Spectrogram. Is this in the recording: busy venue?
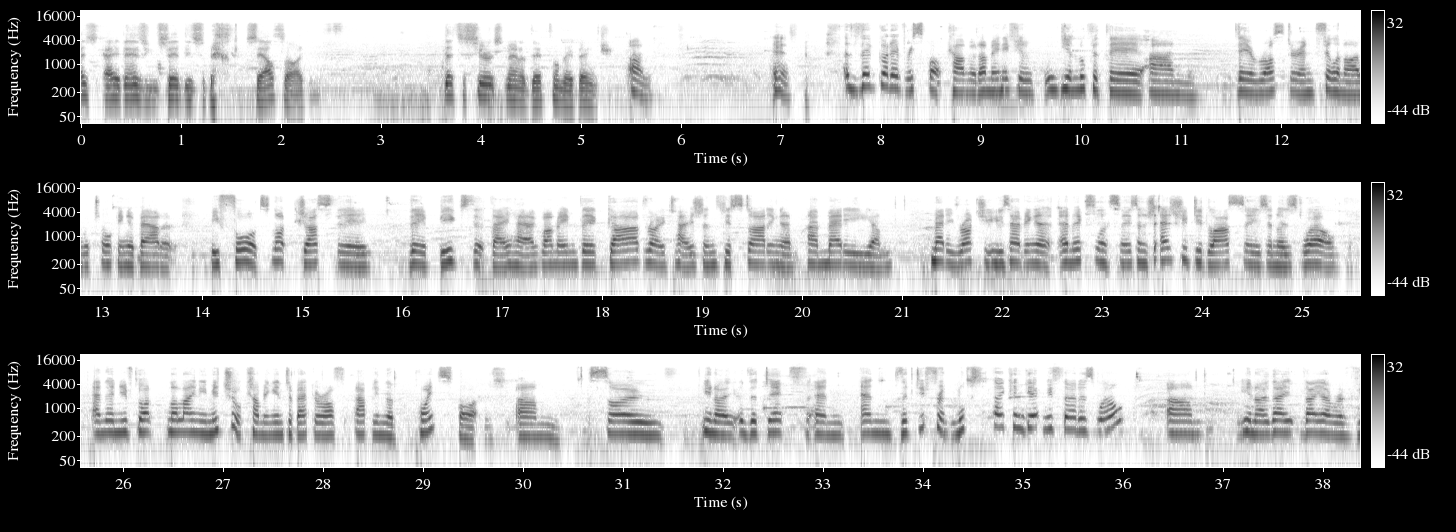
yes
